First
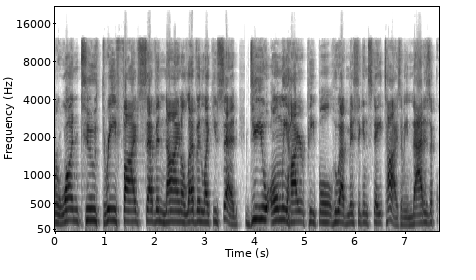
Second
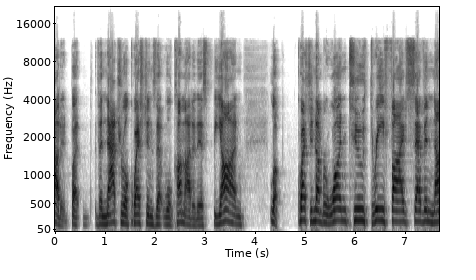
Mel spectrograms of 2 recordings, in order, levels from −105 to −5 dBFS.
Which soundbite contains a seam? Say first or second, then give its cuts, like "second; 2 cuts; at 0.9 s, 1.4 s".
first; 1 cut; at 3.7 s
